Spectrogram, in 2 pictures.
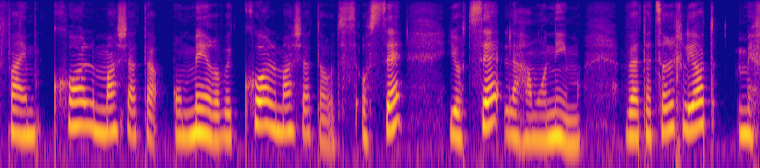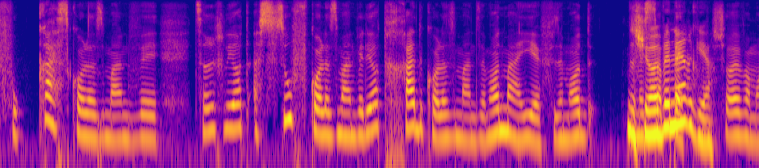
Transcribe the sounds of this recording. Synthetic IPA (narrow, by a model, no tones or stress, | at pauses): faimkʰo̞lmaʃeatao̞me̞ʁve̞kʰo̞lmaʃeataoosejo̞t͡se̞leɦamo̞nimveatat͡saʁiχlijo̞t | me̞fukʰasko̞lazmanve̞t͡saʁiχlijo̞tʰasufko̞lazmanvelijo̞tχadko̞lazmanzemeodmeaje̞fzemeo̞d | zemeʃoeveneʁɡiaʃeoevamo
